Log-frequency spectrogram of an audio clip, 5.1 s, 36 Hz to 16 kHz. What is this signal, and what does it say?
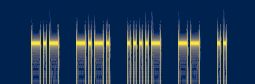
Morse code, heard as a keyed tone, about 20 wpm, spaced as for 15 wpm, 700 Hz. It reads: KC4MI
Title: 200 Lesson 32g - Letter k - Call Signs 20wpm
